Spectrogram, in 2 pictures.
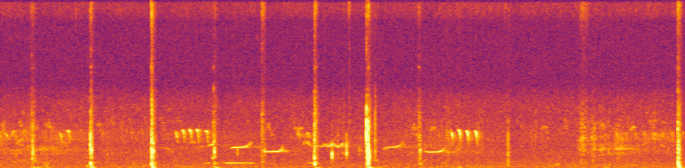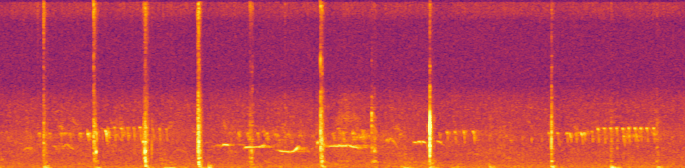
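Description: Near silence with faint small songbirds chirping and trilling on and off, and scattered sharp clicks.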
